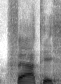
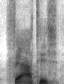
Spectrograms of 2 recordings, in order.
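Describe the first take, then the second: The two takes are said the same way.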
